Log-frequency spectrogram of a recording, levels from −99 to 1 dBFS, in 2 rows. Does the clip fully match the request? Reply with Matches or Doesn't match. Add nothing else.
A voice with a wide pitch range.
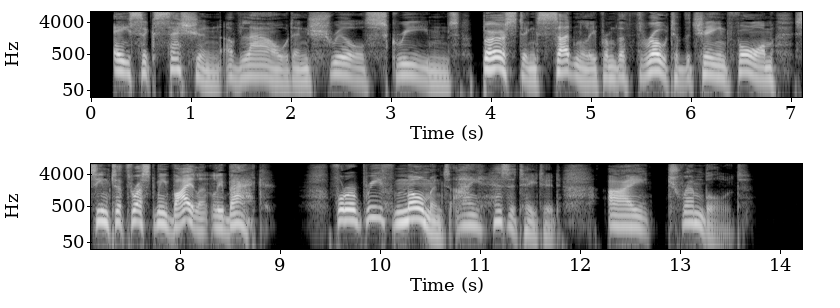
Matches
